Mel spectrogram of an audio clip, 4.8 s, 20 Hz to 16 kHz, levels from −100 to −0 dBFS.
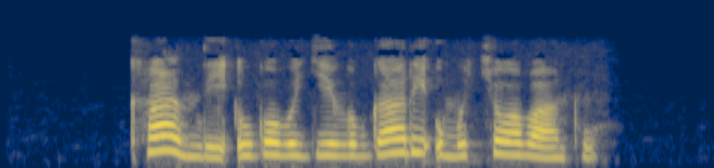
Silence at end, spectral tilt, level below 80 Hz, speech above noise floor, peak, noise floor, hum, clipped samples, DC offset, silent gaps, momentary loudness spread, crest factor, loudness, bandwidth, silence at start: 0.8 s; -6.5 dB/octave; -64 dBFS; 69 dB; -2 dBFS; -86 dBFS; none; under 0.1%; under 0.1%; none; 17 LU; 16 dB; -17 LUFS; 7.4 kHz; 0.95 s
